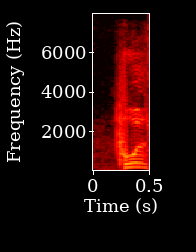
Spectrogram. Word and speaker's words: फूल: फूल सिंह, ये चूंकि हिंदी का फै है इसलिए PH।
